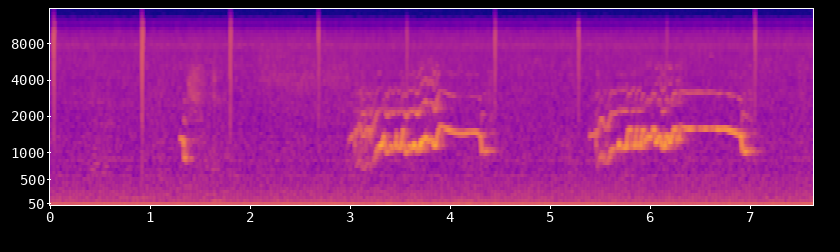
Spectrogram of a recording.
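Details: Puppies being settled by their mother for nursing; a short squeak, then two sustained, quavering whines about two seconds apart, each rising and falling slightly, over low indoor hum.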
